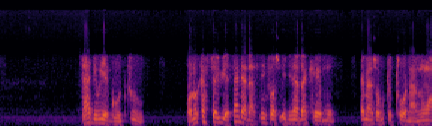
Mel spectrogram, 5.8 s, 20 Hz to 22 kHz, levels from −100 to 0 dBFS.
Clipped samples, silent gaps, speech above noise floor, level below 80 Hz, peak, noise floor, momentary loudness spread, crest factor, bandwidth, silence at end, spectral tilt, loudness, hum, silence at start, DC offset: under 0.1%; none; 32 dB; -72 dBFS; -26 dBFS; -74 dBFS; 11 LU; 18 dB; 16 kHz; 0 s; -5.5 dB/octave; -42 LUFS; none; 1.05 s; under 0.1%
